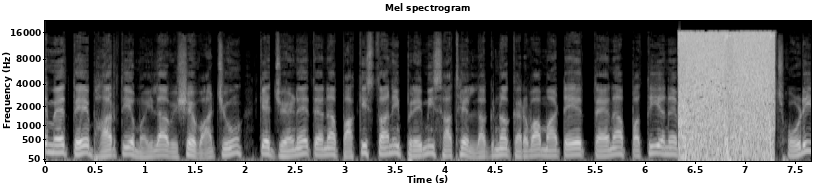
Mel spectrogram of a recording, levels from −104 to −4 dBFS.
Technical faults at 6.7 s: wrong sample width

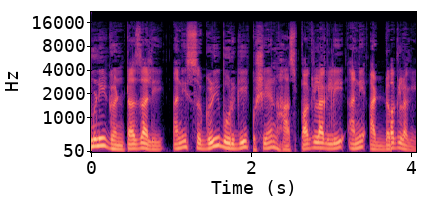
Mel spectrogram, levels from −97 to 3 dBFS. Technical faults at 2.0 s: compressed frames skipped

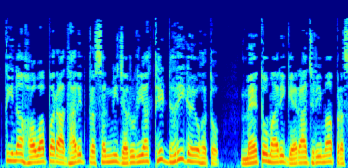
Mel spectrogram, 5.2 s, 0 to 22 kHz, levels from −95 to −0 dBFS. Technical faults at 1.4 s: AAC compression

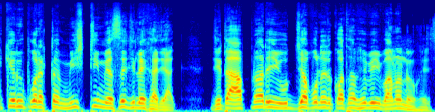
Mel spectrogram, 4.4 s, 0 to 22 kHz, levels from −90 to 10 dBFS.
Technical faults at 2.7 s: none

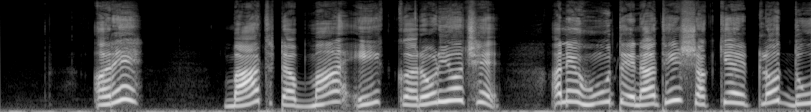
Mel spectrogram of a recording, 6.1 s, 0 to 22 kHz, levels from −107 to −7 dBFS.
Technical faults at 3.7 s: none

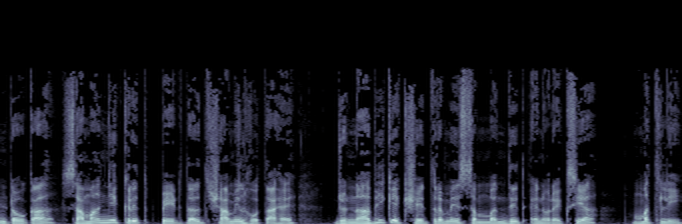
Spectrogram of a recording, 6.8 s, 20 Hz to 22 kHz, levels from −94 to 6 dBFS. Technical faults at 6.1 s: none

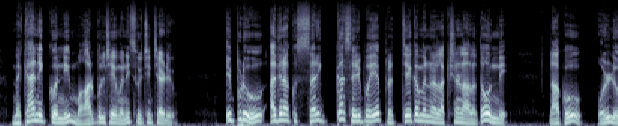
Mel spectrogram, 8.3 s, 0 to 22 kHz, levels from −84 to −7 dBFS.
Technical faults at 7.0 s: none

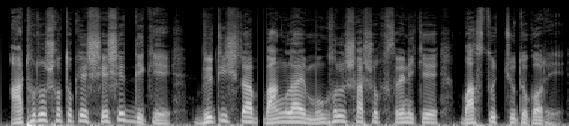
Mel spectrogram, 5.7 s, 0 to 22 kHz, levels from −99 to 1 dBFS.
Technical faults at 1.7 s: none

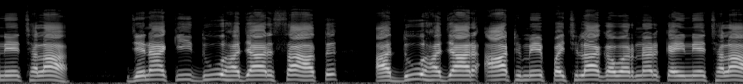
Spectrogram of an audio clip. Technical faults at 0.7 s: none

